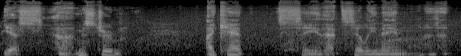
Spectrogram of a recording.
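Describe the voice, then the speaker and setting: An actor playing a pompous, blustering army colonel in a video game, halting and condescending. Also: male voice, on the low side, lively intonation, creaky, a bit bright, a little hiss or hum, heavily acted. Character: pompous, blustering army colonel, short-tempered older officer. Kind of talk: dramatic video game acting.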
